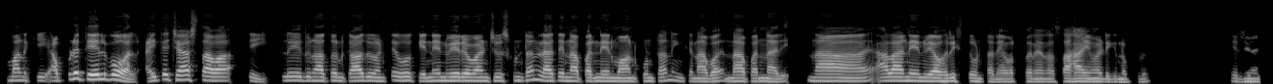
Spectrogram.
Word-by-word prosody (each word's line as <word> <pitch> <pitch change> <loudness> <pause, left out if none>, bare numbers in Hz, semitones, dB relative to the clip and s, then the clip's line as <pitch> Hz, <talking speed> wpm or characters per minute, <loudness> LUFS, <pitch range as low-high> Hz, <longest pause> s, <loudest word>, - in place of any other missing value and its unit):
మనకి 180 -1 -4
అప్పుడే 245 +12 +2
తేలిపోవాలి. 225 - +5
అయితే, 180 +8 0
చేస్తావా? 205 -4 +4 0.3
చెయ్యి. 140 -9 -7 0.2
లేదు 180 -1 -1
నాతోని 175 -1 0
కాదు 175 +1 +3
అంటే 160 +4 -6
ఓకె. 165 -3 -2
నేను 170 0 +1
వేరే 175 -1 +4
వాడిని 165 -2 +1
చూసుకుంటాను. 180 +6 -3
లేతే 170 +1 +2
నా - - +4
పని 155 0 +1
నేను 155 0 0
మానుకుంటాను 155 +5 -2
ఇంక 150 0 -11
నాబ 140 0 0 0.2
నా 150 - +3
పని 145 0 -1
నాది. 135 +1 -2 0.3
నా 160 - +2 0.6
అలా 175 +1 +4
నేను 165 -1 +1
వ్యవహరిస్తూ 155 0 +1
ఉంటాను 130 -1 -6
ఎవరితోనైనా 130 -1 -5
సహాయమడిగినప్పుడు. 130 -3 -1 0.9
నిజమే. 135 0 -4
160 Hz, 155 wpm, -24 LUFS, 140-175 Hz, 0.9 s, తేలిపోవాలి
